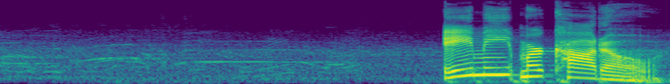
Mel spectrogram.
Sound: cheering

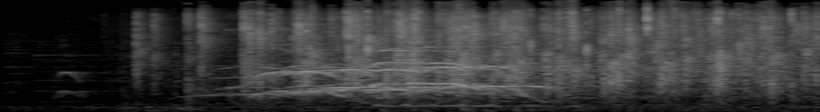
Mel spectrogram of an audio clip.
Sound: applause

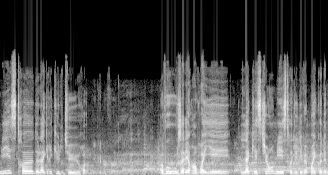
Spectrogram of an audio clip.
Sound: applause

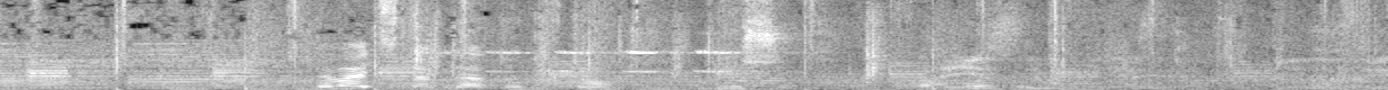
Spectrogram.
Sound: speaking in foreign language

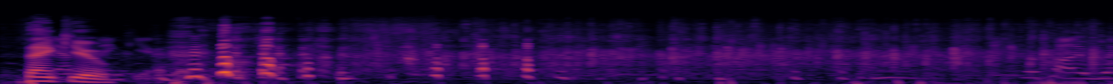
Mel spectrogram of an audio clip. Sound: laughs

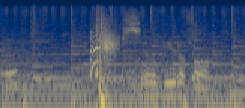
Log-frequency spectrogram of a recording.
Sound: cheerful music; gasps; smash sound effect

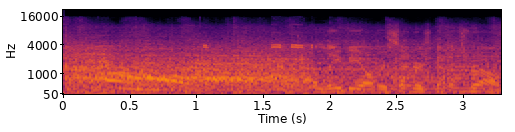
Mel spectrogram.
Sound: whistle

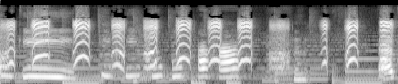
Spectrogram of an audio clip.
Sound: monkey squeaks

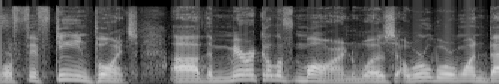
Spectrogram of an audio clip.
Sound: none

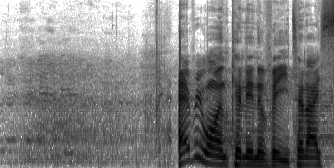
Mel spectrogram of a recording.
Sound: audience laughter

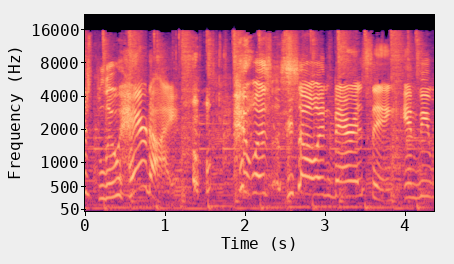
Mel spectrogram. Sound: laughing

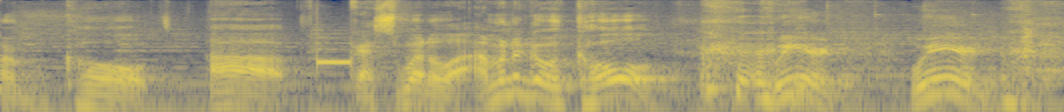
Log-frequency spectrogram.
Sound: beep

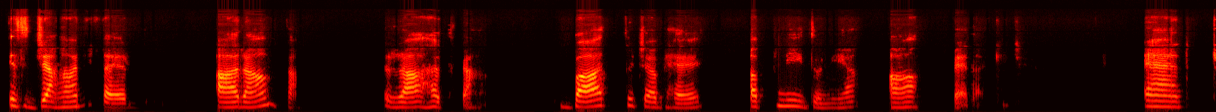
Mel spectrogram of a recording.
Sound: speaks in Urdu

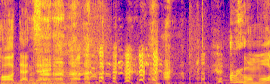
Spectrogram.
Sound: laughter

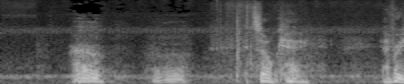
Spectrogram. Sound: Bigfoot growls

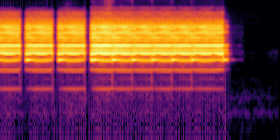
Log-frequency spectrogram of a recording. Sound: alarm sound; alarm sound at greater frequency; silence

